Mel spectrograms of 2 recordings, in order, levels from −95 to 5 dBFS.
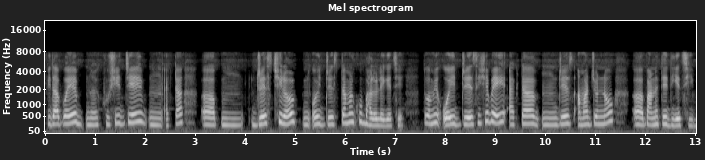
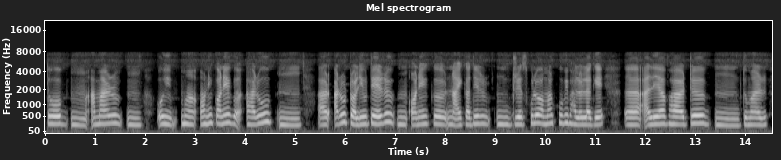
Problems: background sounds at intervals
